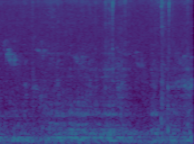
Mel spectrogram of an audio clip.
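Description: Faint scratching of a medium sanding stick rubbed across a small injection-moulded plastic part held in a pin vise, smoothing down a sprue attachment point.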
